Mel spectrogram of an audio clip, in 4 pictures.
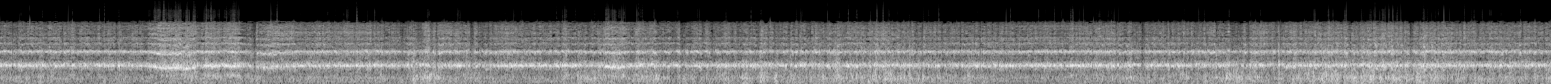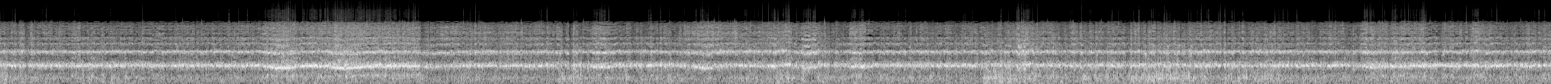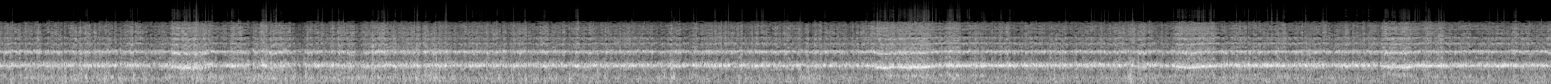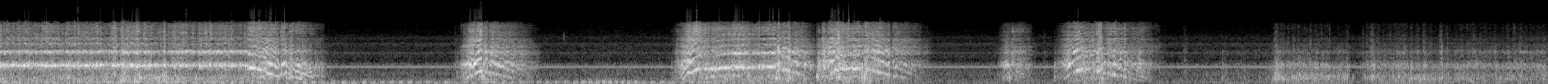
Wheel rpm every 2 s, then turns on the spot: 230, 230, 230, 230, 230, 230, 230, 230, 230, 230, 230, 230, 230, 230, 230, 230, 230, 230, 230, 230, 230, 230, 230, 230, 150, 10, 50, 100, 20, 10, 20.
58-62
